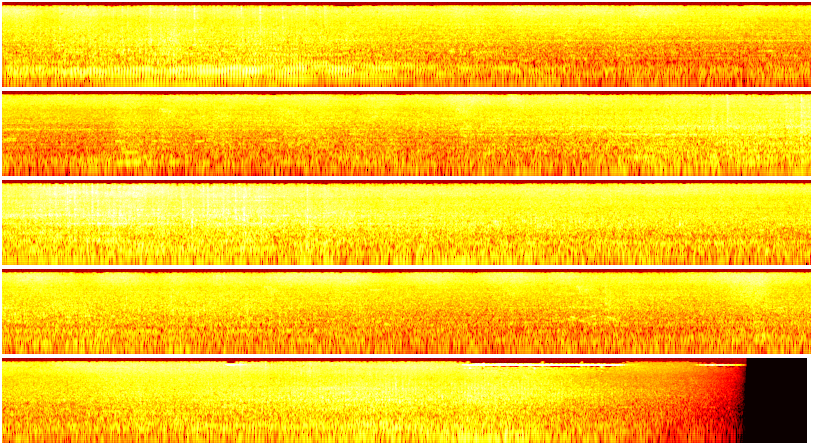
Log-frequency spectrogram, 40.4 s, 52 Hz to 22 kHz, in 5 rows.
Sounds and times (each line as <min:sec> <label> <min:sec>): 0:00.0 people passing by, talking 0:39.0
0:00.0 Mild traffic 0:39.8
